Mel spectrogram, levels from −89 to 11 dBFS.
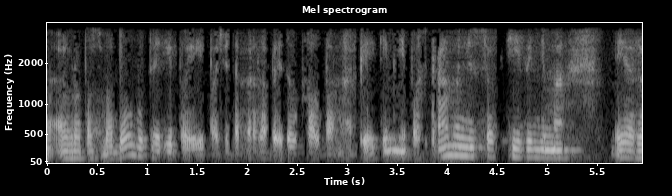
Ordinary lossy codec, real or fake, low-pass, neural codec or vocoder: AAC, 16 kbps; real; 3.6 kHz; none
